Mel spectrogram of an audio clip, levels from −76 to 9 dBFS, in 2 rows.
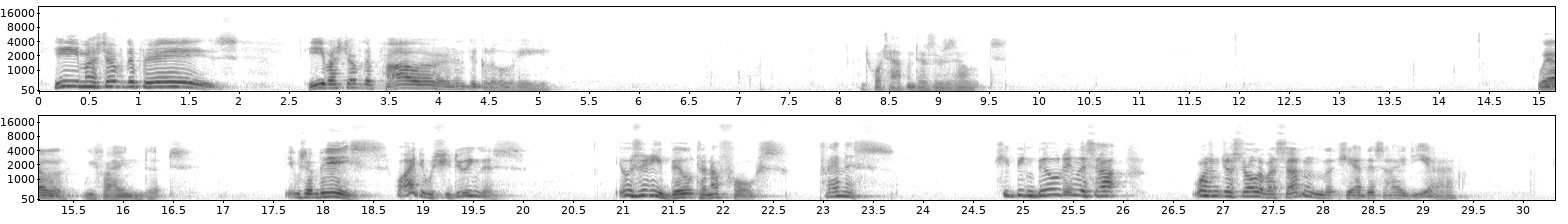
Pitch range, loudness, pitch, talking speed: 100-150 Hz, -27 LUFS, 100 Hz, 115 wpm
